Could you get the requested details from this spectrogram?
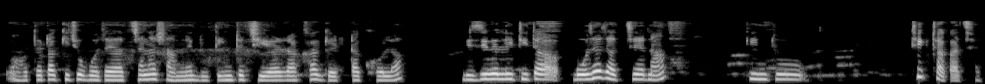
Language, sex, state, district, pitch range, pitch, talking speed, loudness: Bengali, female, West Bengal, Paschim Medinipur, 200-265 Hz, 230 Hz, 145 wpm, -16 LUFS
